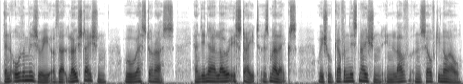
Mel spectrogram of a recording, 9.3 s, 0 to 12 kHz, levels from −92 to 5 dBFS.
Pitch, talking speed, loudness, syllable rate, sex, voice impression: 115 Hz, 190 wpm, -17 LUFS, 4.8 syllables/s, male, masculine, adult-like, tensed, slightly weak, soft, slightly muffled, slightly raspy, intellectual, calm, mature, slightly friendly, reassuring, wild, lively, slightly kind, slightly modest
